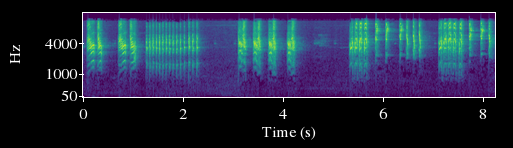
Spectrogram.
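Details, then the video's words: Long-tailed shrike singing vigorously: harsh rasping notes, a fast rattling series of buzzy pulses, then longer chattering runs of scratchy notes after a short pause. "Suara burung pentet super gacor"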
